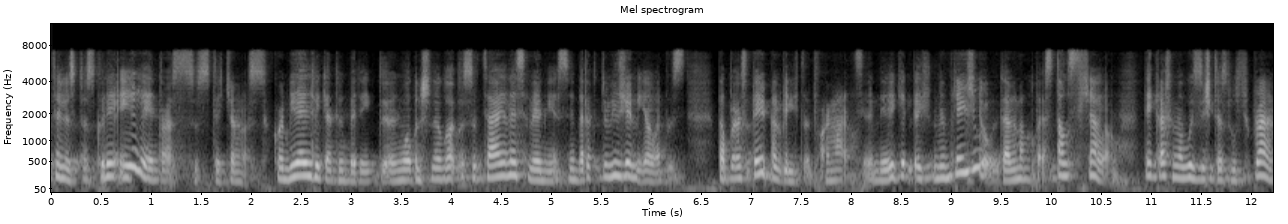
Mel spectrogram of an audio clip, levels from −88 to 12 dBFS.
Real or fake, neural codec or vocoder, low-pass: fake; codec, 16 kHz, 0.5 kbps, FreqCodec, larger model; 7.2 kHz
